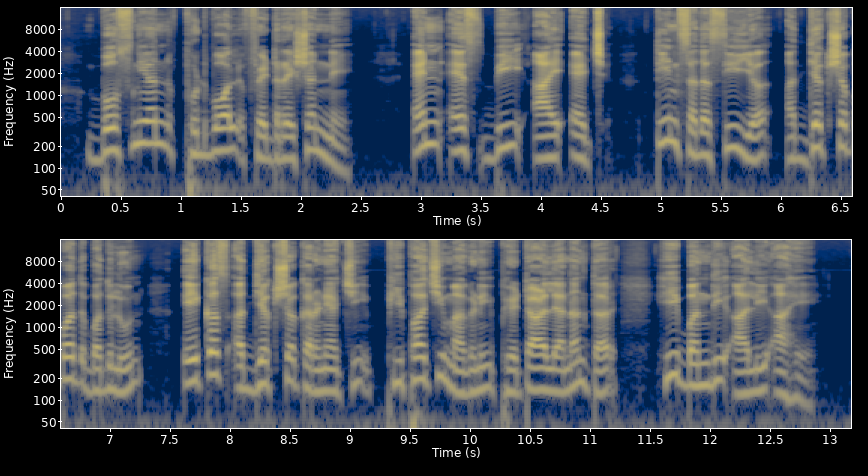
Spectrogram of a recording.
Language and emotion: Marathi, neutral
